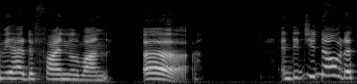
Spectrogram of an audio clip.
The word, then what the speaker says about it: ö: And finally, the pronunciation of ö is kind of like the I in bird, bird.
